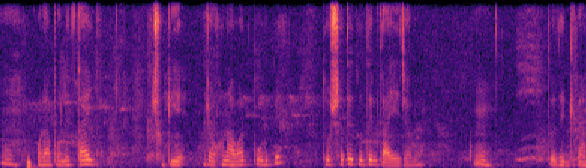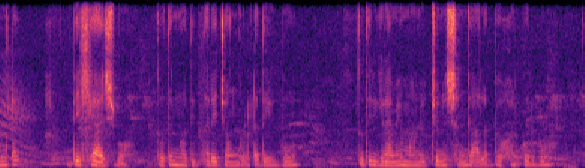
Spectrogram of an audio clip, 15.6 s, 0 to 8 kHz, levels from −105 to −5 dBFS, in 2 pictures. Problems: none marked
